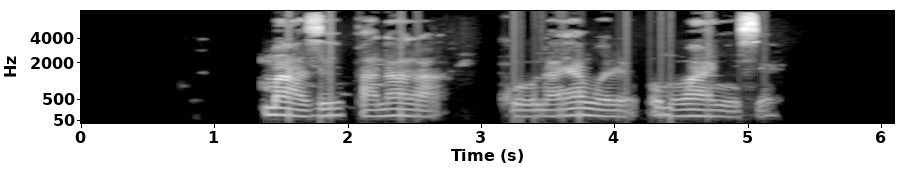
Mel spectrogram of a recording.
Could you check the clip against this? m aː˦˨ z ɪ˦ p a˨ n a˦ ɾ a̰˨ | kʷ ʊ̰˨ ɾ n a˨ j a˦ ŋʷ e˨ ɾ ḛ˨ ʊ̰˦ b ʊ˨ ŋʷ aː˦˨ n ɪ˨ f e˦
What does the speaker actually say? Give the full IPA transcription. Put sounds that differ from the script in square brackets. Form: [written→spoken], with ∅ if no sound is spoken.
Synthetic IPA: m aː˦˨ z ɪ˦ p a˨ n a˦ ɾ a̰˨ | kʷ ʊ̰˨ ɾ n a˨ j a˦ ŋʷ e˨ ɾ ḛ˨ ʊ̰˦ [b→m] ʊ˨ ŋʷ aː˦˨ [n→ɲ] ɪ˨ [f→s] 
